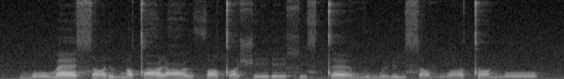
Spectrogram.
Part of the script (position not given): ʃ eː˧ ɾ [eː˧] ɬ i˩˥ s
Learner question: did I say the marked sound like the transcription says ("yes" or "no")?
yes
